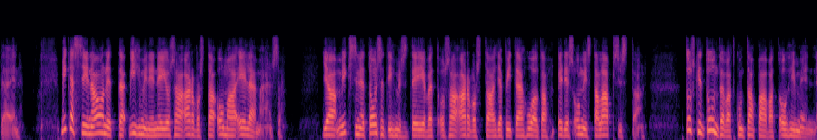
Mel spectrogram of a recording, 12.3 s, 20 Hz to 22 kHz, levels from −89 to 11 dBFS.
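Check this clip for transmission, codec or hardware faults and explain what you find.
There's one kind of fault, an AMR rate drop, heard twice over the AMR-WB (HD Voice) link, which carries only light codec roughness of its own.

AMR rate drop, from 3.44 to 6.30 s, after "ihminen ei osaa arvostaa" and before "osaa arvostaa ja pitää", and again from 11.79 s to the end: the codec steps down to a lower rate, likely to free bits for error protection, which fits a drop from 12.65 to 8.85 kbit/s. The bandwidth holds and nothing cuts out, but the speech turns rougher and more synthetic.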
